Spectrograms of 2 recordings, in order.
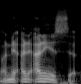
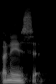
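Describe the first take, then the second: First: Said in the usual way. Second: Much softer, trailing off; soft repeat. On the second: Real, not acted. Calming himself after a rant, soft trailing repeat. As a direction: mumble it as you reach for a drink. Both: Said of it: "I'm getting worked up".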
